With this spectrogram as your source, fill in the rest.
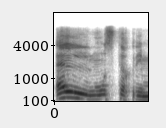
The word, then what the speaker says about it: المستقيم: While al-mustaqim, what do you think of al-mustaqim? This is a moon letter, mim. So the lam should be pronounced.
